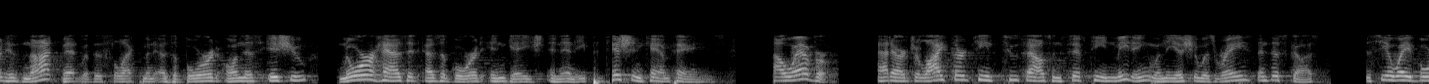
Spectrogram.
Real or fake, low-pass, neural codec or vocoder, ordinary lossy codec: real; 7.2 kHz; none; AAC, 16 kbps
